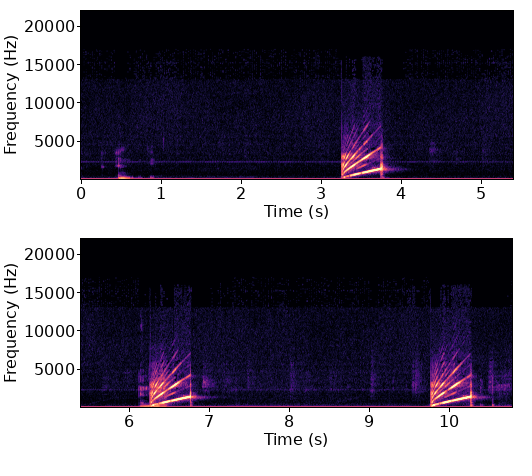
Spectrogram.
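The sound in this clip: Rising chirp sonification of two neutron stars spiralling together: three bright upward-sweeping tones, evenly spaced, each a quick ascending glide heard alone against a quiet background.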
